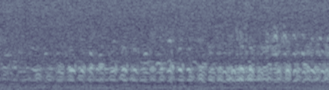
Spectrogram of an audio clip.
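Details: Green wood hoopoes calling in the morning in the South African bush: a rhythmic, rapid chattering of short, repeated notes that swells and continues throughout, over a steady hiss of insects.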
